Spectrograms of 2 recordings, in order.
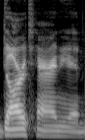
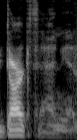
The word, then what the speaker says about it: D'Artagnan: I always mispronounce the Three Musketeer. Instead of saying D'Artagnan, he likes to say Darktagnan.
